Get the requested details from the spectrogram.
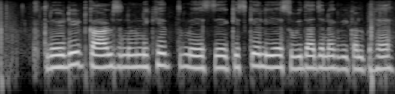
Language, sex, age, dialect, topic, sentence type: Hindi, male, 18-24, Hindustani Malvi Khadi Boli, banking, question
